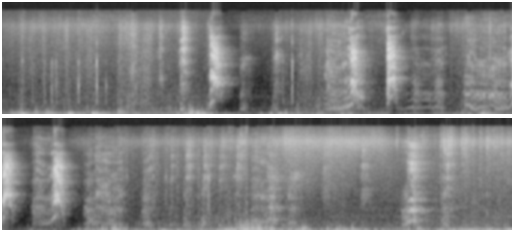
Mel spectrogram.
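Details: Border Terrier barking in scattered short, sharp yaps and a few growly bursts over constant low rumbling wind or handling noise, with irregular gaps between calls.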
